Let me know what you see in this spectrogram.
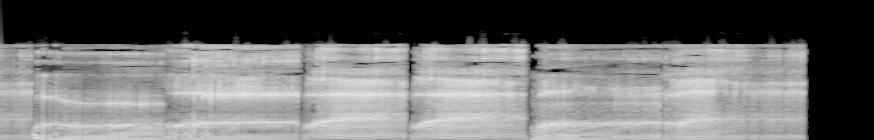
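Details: Long, loud, drawn-out, deep and throaty belches, several in a row with brief pauses, from the Talking Ben the Dog app; belching.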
